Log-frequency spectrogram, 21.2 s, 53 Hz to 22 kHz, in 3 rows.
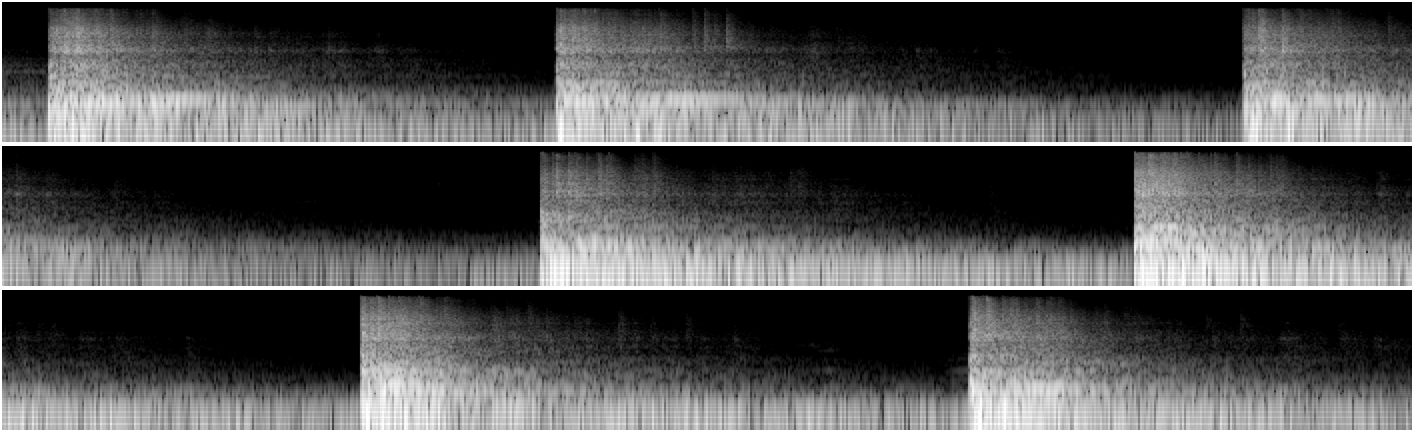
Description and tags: TH SFX - Rattling metal hits
Playing with a noisy metal shelf to get a bunch of different sounds. Recorded with a Rode NTG3 shotgun mic into a Zoom F8 field recorder.
Rode-NTG3, Explosion, metal-grinding, Hit, impact, Zoom-F8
